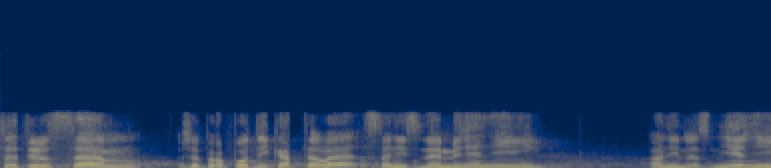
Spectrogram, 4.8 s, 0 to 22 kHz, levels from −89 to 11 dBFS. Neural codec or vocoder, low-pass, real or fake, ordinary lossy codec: codec, 16 kHz, 2 kbps, X-Codec, HuBERT features, trained on general audio; 7.2 kHz; fake; MP3, 96 kbps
